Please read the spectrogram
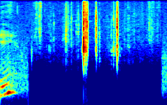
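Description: Book handling noise: a few short, sharp clicks and rustles as one book is put away and another picked up, the loudest about a second in and again about half a second later.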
